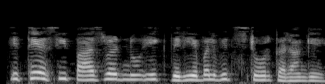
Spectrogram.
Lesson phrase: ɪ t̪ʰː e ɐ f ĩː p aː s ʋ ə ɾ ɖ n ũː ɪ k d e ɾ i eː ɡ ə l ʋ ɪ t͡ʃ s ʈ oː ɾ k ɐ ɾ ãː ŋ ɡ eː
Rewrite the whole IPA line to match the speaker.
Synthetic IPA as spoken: ɪ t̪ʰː e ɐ s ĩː p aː s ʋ ə ɾ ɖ n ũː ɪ k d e ɾ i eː b ə l ʋ ɪ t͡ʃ s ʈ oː ɾ k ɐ ɾ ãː ŋ ɡ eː

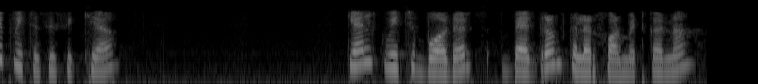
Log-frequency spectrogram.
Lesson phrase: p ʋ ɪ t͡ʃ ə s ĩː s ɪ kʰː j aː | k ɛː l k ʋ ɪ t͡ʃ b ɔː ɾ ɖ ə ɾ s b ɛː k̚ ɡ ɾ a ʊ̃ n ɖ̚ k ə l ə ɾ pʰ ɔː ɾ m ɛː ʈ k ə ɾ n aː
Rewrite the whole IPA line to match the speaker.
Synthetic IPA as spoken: p ʋ ɪ t͡ʃ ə s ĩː s ɪ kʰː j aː | k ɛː l k ʋ ɪ t͡ʃ b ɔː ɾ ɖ ə ɾ s b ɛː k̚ ɡ ɾ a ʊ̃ ɳ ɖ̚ k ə l ə ɾ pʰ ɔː ɾ m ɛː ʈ k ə ɾ n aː

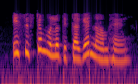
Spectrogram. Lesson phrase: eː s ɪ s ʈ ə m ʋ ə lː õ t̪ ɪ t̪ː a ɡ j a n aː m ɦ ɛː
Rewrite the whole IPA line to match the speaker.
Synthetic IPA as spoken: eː s ɪ s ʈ ə m ʋ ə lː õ d̪ ɪ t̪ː a ɡ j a n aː m ɦ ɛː

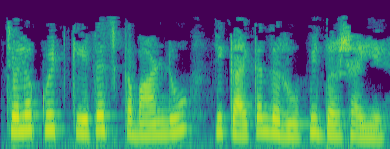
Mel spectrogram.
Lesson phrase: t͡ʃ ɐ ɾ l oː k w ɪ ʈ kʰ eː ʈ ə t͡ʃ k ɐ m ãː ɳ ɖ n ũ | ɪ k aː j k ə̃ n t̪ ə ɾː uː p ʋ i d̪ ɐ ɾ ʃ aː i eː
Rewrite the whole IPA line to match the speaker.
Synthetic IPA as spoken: t͡ʃ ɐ l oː k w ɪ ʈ k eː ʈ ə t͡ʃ k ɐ m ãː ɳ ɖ n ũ | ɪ k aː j k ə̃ n d̪ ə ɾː uː p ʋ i d̪ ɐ ɾ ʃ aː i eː

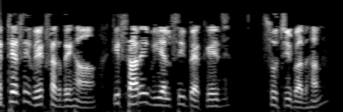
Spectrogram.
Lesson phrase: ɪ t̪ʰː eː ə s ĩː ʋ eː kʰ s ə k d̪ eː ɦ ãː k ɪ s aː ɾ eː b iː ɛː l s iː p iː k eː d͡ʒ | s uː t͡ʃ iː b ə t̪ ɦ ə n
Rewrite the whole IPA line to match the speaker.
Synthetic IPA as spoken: ɪ t̪ʰː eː ə s ĩː ʋ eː kʰ s ə k d̪ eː ɦ ãː k ɪ s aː ɾ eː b iː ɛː l s iː p ɛː k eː d͡ʒ | s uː t͡ʃ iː b ə d̪ ɦ ə n

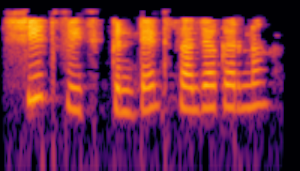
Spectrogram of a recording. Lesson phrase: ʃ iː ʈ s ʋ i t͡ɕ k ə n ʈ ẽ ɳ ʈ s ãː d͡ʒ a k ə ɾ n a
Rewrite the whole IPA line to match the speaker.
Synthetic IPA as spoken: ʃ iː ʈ s ʋ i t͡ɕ k ə ɳ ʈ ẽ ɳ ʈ s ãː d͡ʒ a k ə ɾ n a

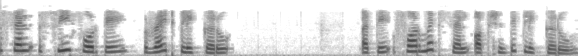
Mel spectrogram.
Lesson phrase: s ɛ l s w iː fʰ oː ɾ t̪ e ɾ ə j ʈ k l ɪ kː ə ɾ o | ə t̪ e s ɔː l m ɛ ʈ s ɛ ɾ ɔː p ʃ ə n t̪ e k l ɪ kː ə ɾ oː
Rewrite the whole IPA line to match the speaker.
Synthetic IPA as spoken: s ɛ l s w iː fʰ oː ɾ t̪ e ɾ a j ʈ k l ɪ kː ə ɾ o | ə t̪ e f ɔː ɾ m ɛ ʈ s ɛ l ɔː p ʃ ə n t̪ e k l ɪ kː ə ɾ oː

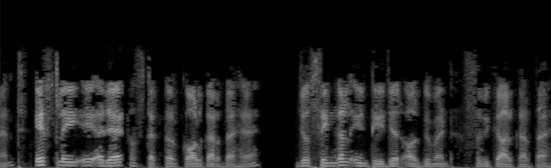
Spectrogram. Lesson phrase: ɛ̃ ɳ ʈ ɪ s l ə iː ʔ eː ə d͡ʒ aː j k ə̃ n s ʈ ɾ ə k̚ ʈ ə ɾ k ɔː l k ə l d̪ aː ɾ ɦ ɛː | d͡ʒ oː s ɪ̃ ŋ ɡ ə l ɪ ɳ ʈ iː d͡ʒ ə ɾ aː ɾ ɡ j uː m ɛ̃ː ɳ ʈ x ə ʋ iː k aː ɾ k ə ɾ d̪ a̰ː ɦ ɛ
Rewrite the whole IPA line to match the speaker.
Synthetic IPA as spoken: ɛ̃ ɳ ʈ ɪ s l ə iː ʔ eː ə d͡ʒ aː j k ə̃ n s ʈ ɾ ə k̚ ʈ ə ɾ k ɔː l k ə ɾ d̪ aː ɦ ɛː | d͡ʒ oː s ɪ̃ ŋ ɡ ə l ɪ ɳ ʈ iː d͡ʒ ə ɾ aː ɾ ɡ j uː m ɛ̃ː ɳ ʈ s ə ʋ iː k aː ɾ k ə ɾ d̪ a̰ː ɦ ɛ

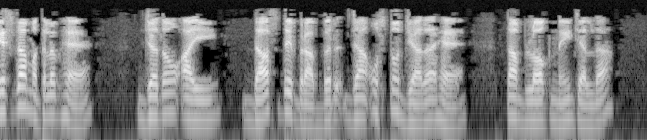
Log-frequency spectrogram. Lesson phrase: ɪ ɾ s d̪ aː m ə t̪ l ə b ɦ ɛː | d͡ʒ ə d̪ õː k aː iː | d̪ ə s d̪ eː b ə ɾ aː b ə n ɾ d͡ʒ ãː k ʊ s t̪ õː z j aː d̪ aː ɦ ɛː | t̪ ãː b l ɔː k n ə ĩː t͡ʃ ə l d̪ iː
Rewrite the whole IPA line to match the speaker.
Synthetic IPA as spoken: ɪ s d̪ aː m ə t̪ l ə b ɦ ɛː | d͡ʒ ə d̪ õː ʔ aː iː | d̪ ə s d̪ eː b ə ɾ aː b ə ɾ d͡ʒ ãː ʔ ʊ s t̪ õː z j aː d̪ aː ɦ ɛː | t̪ ãː b l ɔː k n ə ĩː t͡ʃ ə l d̪ aː

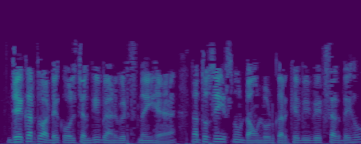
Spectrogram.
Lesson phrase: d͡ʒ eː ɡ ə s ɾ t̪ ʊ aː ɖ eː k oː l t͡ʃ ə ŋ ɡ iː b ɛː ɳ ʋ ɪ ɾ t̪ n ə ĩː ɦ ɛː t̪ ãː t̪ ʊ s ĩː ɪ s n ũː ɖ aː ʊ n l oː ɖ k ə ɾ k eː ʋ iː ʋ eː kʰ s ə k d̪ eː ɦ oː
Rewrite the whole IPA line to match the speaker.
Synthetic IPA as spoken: d͡ʒ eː k ə ɾ t̪ ʊ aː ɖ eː k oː l t͡ʃ ə ŋ ɡ iː b ɛː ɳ ʋ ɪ ɾ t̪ n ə ĩː ɦ ɛː t̪ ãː t̪ ʊ s ĩː ɪ s n ũː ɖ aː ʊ n l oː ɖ k ə ɾ k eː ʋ iː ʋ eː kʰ s ə k d̪ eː ɦ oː

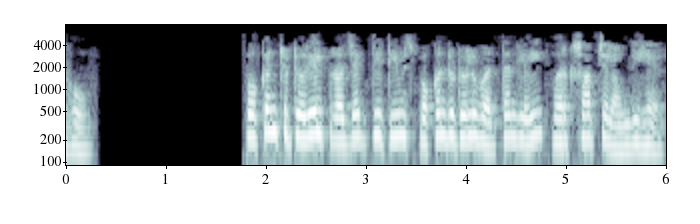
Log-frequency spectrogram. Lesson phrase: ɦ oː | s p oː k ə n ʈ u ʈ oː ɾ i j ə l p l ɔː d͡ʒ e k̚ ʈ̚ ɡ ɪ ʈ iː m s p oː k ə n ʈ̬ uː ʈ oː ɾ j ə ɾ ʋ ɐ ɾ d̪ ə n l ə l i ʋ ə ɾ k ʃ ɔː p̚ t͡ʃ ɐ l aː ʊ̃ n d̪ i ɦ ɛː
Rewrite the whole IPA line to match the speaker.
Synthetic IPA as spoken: ɦ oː | s p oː k ə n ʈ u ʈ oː ɾ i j ə l p ɾ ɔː d͡ʒ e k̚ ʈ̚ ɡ i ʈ iː m s p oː k ə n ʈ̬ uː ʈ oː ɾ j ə l ʋ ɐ ɾ t̪ ə n l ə i ʋ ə ɾ k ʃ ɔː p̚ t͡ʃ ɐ l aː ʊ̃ n d̪ i ɦ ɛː

